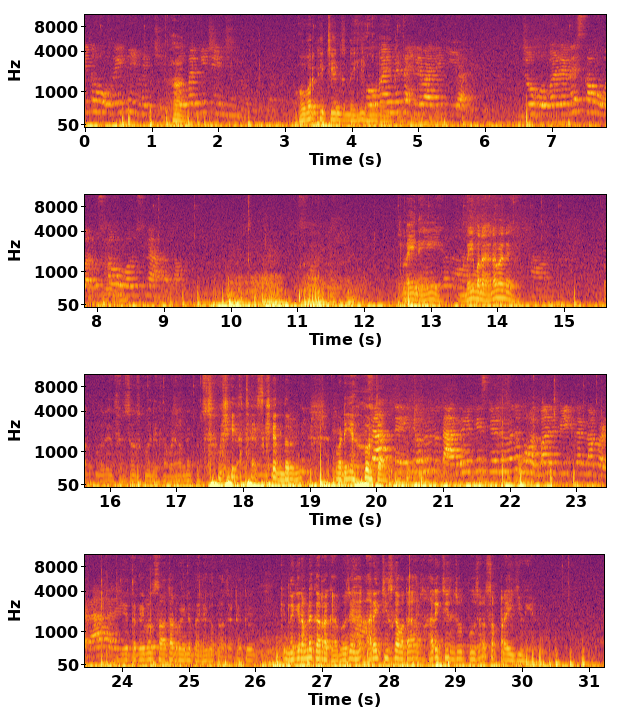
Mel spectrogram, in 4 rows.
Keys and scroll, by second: 23.9 ctrl+-.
